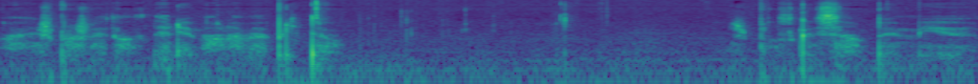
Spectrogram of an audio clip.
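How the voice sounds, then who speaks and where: A woman whispering casual, slangy ASMR commentary as she plays a horror video game. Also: a little fast.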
